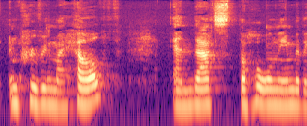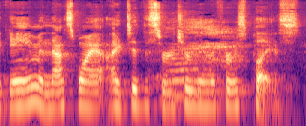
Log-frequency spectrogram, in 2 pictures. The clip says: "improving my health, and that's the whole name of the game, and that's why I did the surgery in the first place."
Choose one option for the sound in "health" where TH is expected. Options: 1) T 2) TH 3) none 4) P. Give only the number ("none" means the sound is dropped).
2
